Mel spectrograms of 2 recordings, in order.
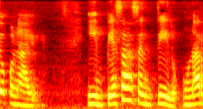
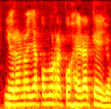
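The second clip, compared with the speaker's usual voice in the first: fast regretful muttering; faster than usual. Retold or imitated.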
